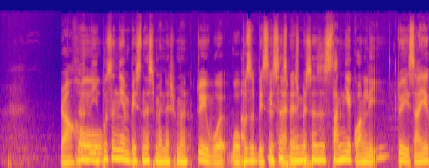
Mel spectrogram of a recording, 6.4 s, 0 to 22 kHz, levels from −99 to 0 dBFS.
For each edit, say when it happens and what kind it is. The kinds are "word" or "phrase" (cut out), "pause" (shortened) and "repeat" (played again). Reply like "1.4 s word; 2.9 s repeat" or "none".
none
